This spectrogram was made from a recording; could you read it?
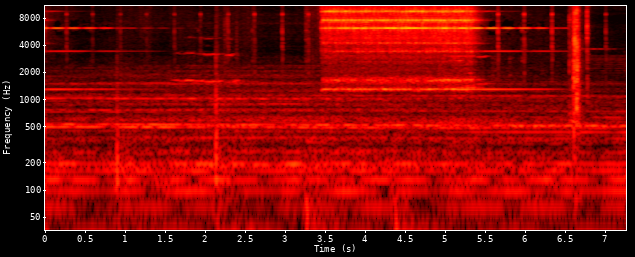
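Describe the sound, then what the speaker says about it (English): A telephone rings in the horror video game Evil Inside, with a few clear bell-like rings over a quiet, dark ambient hum. "It's the phone ringing."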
